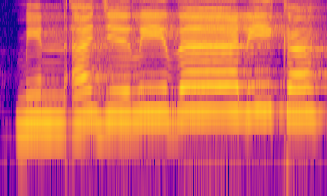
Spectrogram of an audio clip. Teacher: hukumnya adalah Mad Thobi'i muqadar karena dalal barisnya fathah berdiri maka dalal ini kita panjangkan dua harakat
